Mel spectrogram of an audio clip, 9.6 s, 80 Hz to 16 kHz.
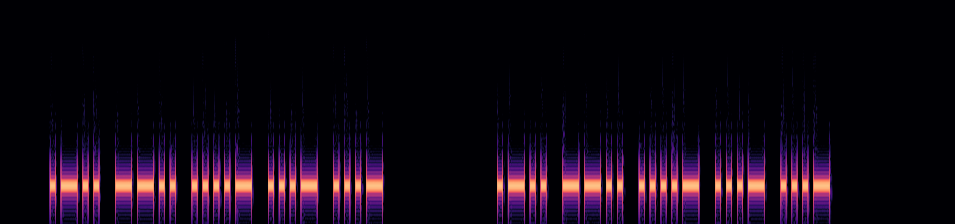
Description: Morse code, heard as a keyed tone, about 22 wpm, 700 Hz. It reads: LZ4VV LZ4VV
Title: DXCC-100 Call Signs - 5 Characters - Repeated 2x - 22wpm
